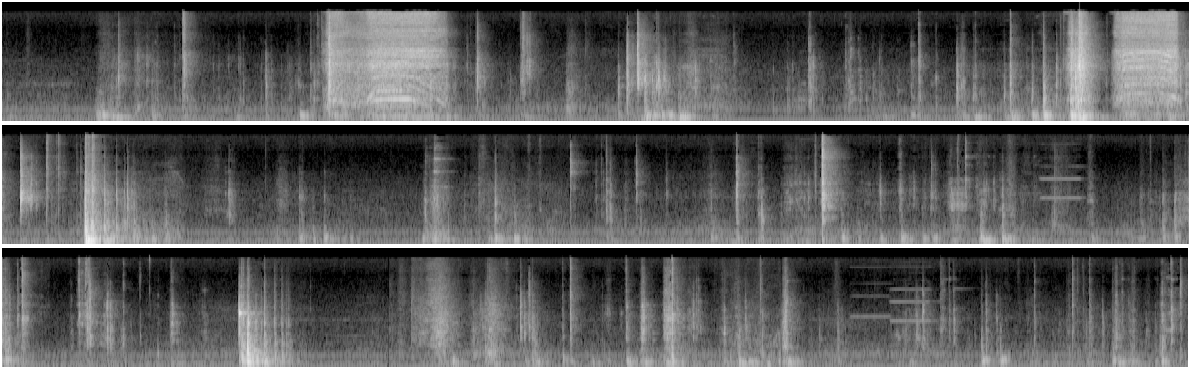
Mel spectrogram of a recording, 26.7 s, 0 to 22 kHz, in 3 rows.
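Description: Hand tools clicking and knocking on the metal parts of a Bosch GSH 11 E demolition hammer as it is taken apart, over a faint steady hum. Two loud bursts of noise, each about a second long, come near the start and about eight seconds in, followed by a heavier knock.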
